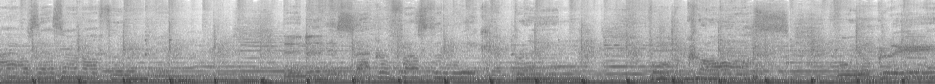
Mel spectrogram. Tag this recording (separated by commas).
Music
